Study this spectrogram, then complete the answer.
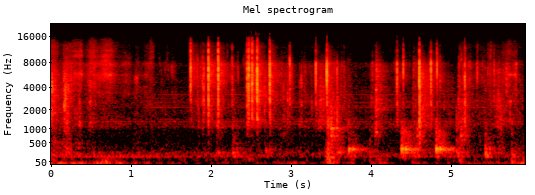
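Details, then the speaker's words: LightCarbon LCE930 e-bike fork rocked: irregular light knocks and clicks from headset play, lower headset cup bored oversize for lower bearing so the fork rattles and flexes; likely unresolvable frame issue. "The main deal breaker with this bike that I've had is the lower headset cup was like bored too wide. It's oversized a little bit for the lower bearing to where I have this fork play."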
